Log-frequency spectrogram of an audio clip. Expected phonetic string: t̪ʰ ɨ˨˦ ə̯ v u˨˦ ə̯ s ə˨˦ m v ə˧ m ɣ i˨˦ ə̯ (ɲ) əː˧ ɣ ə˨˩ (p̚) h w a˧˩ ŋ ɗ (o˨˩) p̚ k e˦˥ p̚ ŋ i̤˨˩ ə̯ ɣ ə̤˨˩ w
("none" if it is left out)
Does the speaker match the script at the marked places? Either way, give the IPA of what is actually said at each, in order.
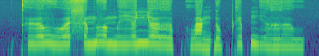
ɲ, p̚, o˨˩

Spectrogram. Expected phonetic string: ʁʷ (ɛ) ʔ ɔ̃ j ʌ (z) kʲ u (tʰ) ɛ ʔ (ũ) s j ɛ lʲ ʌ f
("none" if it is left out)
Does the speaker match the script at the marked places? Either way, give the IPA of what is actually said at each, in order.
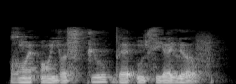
ɛ̃, s, d̪, ũ

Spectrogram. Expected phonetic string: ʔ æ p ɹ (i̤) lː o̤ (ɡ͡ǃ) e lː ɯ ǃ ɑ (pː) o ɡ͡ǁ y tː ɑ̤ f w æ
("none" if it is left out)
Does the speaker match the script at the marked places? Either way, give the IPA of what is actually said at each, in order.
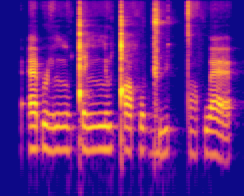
e̤, ǃ, f

